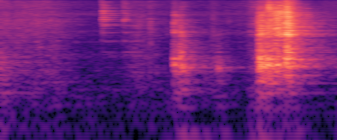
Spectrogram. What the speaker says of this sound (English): I think I'm just going to put this in my mixer bowl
